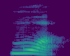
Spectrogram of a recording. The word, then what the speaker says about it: mois: Mois, mois এখানে s টা আমরা উচ্চারণ করব না। Un mois এর মানে হচ্ছে এক মাস।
